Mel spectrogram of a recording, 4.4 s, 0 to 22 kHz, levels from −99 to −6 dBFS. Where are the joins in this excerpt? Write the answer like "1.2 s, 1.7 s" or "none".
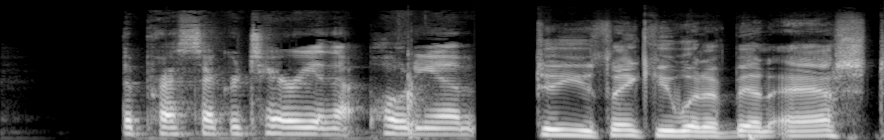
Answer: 2.4 s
